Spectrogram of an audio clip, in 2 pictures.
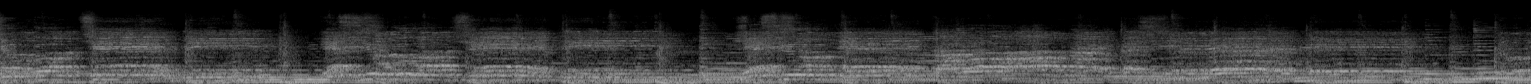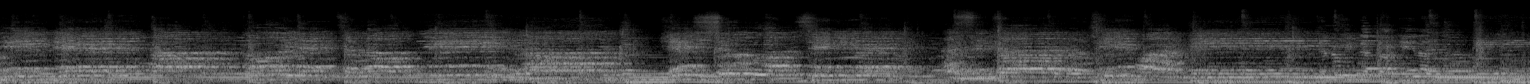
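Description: Christian worship song sung by two women and a man into microphones over a PA, with many voices singing along, on top of a band with a steady beat.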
